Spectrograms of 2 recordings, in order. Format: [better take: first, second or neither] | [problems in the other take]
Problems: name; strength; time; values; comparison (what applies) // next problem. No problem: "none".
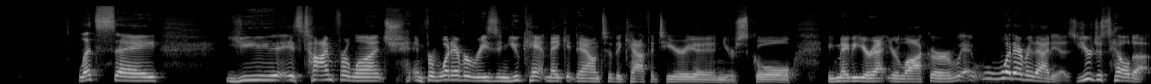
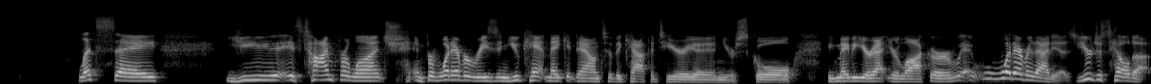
first | muffled; slightly; fading above 3 kHz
